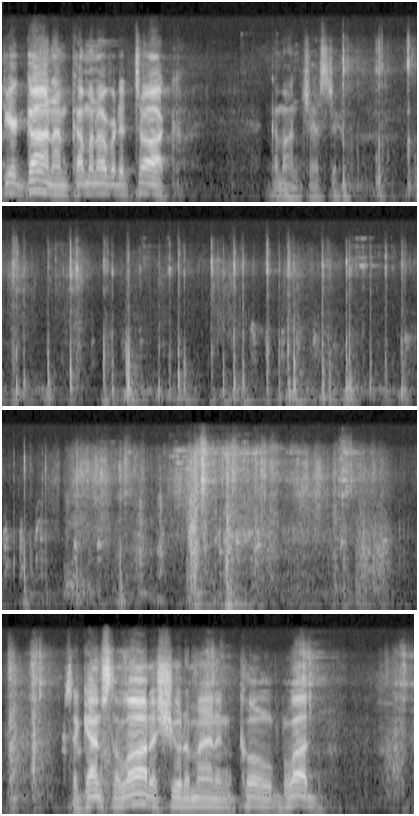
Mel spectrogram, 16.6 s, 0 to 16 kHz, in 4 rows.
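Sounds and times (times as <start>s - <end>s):
speech: 0.0s - 1.8s, 2.7s - 3.6s, 13.2s - 15.7s
horse hooves clip-clopping: 3.4s - 13.7s.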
